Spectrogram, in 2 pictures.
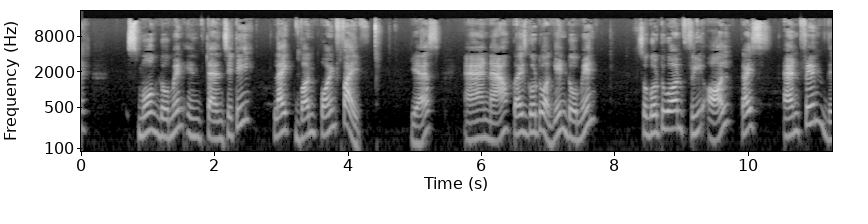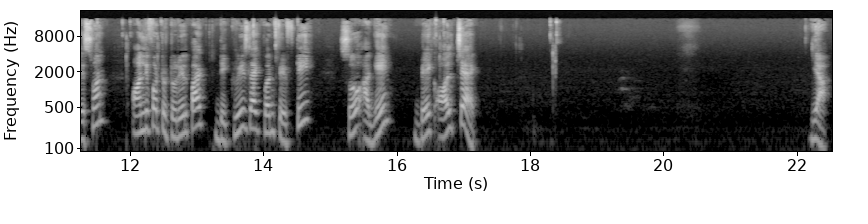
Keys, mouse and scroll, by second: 1.8 click, 6.6 click, 7.4-8.3 scroll down 27, 9.1-12.0 drag, 12.4-15.4 drag, 16.6-21.8 drag.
